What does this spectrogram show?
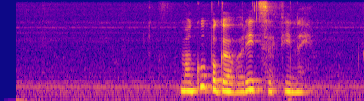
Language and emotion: Russian, neutral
